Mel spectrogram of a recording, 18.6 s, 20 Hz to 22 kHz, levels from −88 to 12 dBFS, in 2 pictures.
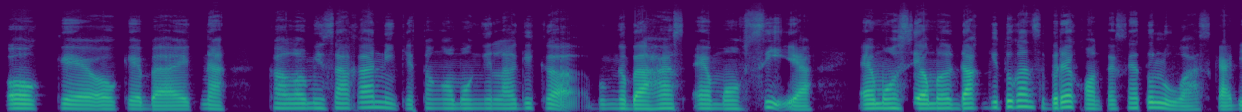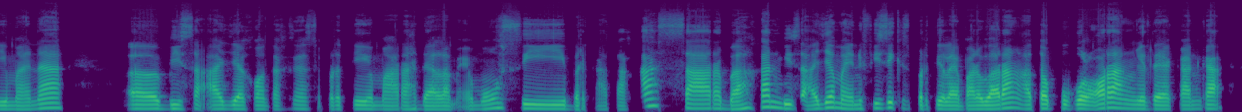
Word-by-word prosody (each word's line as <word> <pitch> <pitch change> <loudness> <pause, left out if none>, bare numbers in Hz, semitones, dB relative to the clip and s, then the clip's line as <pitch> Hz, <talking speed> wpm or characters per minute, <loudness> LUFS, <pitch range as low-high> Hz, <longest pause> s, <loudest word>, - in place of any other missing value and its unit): Oke 155 -1 0
oke 135 +1 -2
baik 130 -1 -2
nah 135 -3 -4 0.3
kalau 165 0 -3
misalkan 170 +4 -3
nih 170 - -6
kita 150 +2 -13
ngomongin 155 0 -6
lagi 155 +2 -6
ke 160 -2 -3 0.3
ngebahas 150 +1 -1
emosi 150 +3 -4
ya, 120 - -3 0.3
emosi 160 +1 0
yang 155 - +5
meledak 165 +1 0
gitu 190 +4 -1
kan 215 -2 +1
sebenarnya 190 +4 +1
konteksnya 150 +1 -5
tuh 185 - 0
luas 125 -8 -3
kayak 120 +1 -5
di 130 - 0
mana, 135 +8 +2 0.5
eee, 145 0 +4
bisa 145 -2 -2
aja 135 0 +2
konteksnya 130 +1 -5
seperti 135 +1 -3
marah 125 -1 -2
dalam 125 -2 +1
emosi, 145 0 -1
berkata 125 0 -7
kasar 160 -9 +2
bahkan 165 +9 +3
bisa 150 - +2
aja 165 +7 +3
main 145 -2 +1
fisik 165 +3 -2
seperti 135 -1 -1
lempar 130 0 +3
barang 140 +7 +7
atau 150 +1 +4
pukul 150 0 +3
orang 165 -5 +6
gitu 140 0 +3
ya 130 - +3
kan 135 +2 -1
Kak, 145 0 +4
150 Hz, 165 wpm, -25 LUFS, 135-165 Hz, 0.5 s, barang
